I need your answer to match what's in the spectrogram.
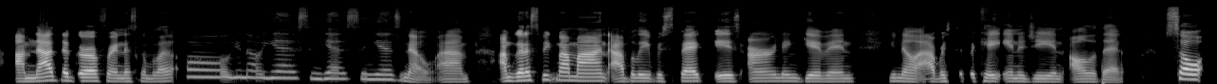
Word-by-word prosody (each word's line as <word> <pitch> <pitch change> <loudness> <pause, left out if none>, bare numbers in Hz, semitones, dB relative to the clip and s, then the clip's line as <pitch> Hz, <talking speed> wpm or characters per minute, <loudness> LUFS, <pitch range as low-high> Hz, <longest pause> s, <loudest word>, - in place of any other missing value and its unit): I'm 140 +1 +4
not 185 +5 +8
the 180 - +4
girlfriend 160 -3 +3
that's 140 -1 -5
gonna 145 -2 -9
be 140 - -7
like, 145 +2 -3
"Oh," 340 -1 -6
you 325 0 -7
know, 320 -1 -8
"Yes 295 -1 -8
and 255 -1 -7
yes 265 -1 -8
and 235 -2 -7
yes." 225 -2 -6
No. 150 - -3
I 125 0 0
I'm 130 +1 -9 0.3
I'm 170 - +4
gonna 180 +2 +6
speak 215 +2 -6
my 195 -1 +6
mind, 170 -2 +5
I - - +5
believe 150 0 -3
respect 155 +1 +1
is 145 0 +1
earned 150 +1 -1
and 150 -1 -5
given. 140 0 -2 0.3
You 155 - -7
know, 145 -3 -1
I 135 - +2
reciprocate 145 +1 -4
energy 135 -1 -3
and 130 - -7
all 130 +1 -1
of 125 - -10
that. 110 -2 -4 0.4
So 240 -4 +6
155 Hz, 200 wpm, -24 LUFS, 140-220 Hz, 0.4 s, not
